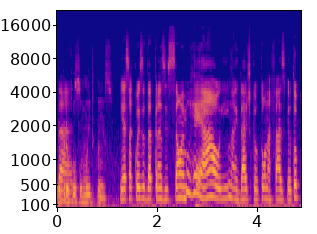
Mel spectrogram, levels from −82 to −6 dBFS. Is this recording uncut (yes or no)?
no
